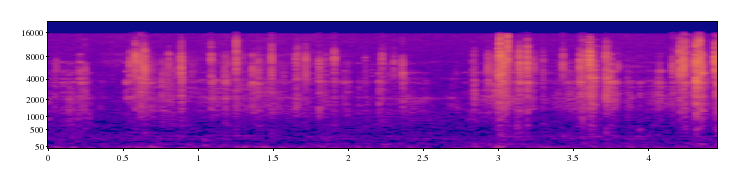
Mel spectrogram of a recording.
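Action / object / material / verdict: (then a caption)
tap / wooden abacus with beads on metal rods / wood / none. Both hands push colored wooden beads along the metal rods of a large wooden-framed abacus with fingertips and nails, making quiet, bright, dry clacks. The rapid, short clicks patter in irregular runs, with louder clusters of clacks near the middle and the end.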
